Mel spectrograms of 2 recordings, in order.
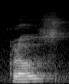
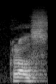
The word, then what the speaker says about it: close: ज़्यादातर क्लोज बोलते हैं, क्लोज, और इसका एक उच्चारण, एक तलफ़ुज क्लॉस भी हो सकता है, क्लॉस यानी आखिरी आवाज़ जो है वो ज़ा की ना हो के सा की है, जैसे क्लोज, देखिए यहाँ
